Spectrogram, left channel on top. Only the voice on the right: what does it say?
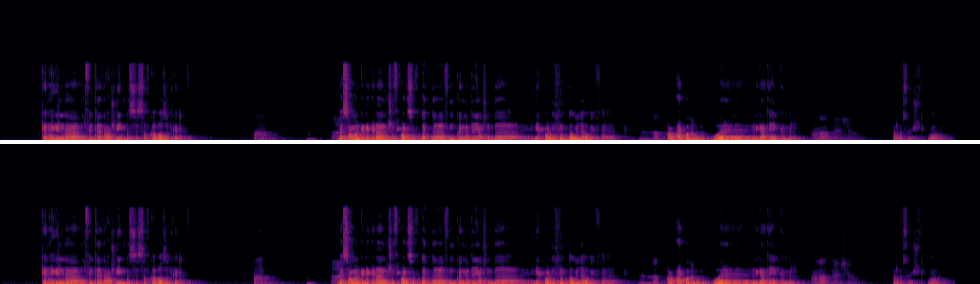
اه والله طيب
بالظبط
خلاص ماشي يلا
